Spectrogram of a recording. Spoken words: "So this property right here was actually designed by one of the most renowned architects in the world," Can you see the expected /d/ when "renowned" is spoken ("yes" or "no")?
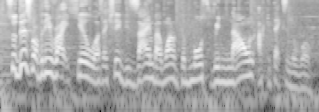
no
